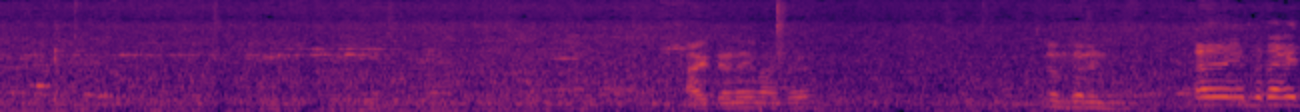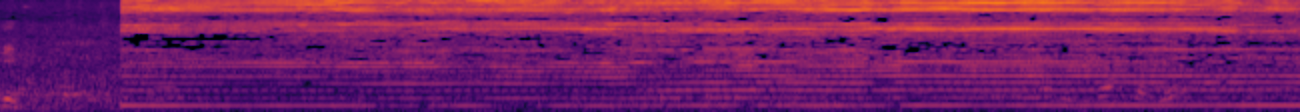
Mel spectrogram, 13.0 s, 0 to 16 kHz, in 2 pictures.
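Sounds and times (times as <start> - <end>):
disc grinding metal rods: 7.1 - 13.0
motor whine: 7.1 - 13.0.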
